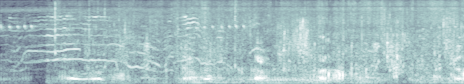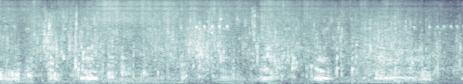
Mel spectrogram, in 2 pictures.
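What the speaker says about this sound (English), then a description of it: "wild pigs, descendants from those early porkers, are rampaging through some of Australia's most pristine landscapes." Wild pigs grunting and squealing close by in an Australian wetland, a busy overlapping jumble of snorts and squeals with splashing water underneath.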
